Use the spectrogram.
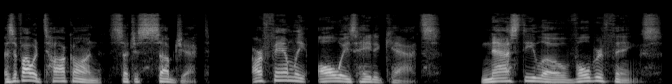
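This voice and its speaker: A man's voice: medium pitch, very animated, a little slow, dry recording, clean studio sound, pitched above the performer's own voice. Man voicing an indignant, pompous little storybook mouse. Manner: passionate, pompous. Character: touchy, indignant, self-important male mouse.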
